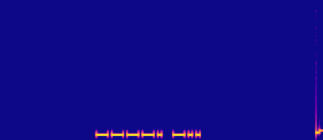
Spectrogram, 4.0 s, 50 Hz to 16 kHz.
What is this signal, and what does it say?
Morse code, heard as a keyed tone, about 25 wpm, 700 Hz. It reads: 9D
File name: Two Letter-Number Combinations - 25wpm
